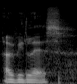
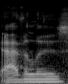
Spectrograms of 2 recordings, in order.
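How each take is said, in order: First: The name is said with a Spanish accent. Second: The name is said with an English accent.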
